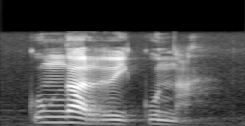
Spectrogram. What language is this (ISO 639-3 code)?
tso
